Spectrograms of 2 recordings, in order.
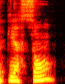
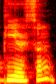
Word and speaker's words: Pierson: El maestro José Eduardo Piersón, que antes de que me critiquen, si se pronuncia Pierson porque su padre era francés y no Pearon porque no era apellido en inglés.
